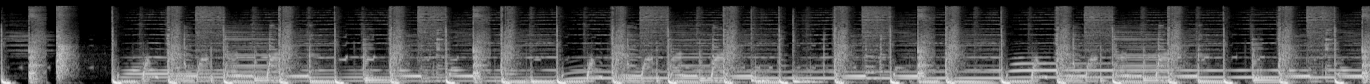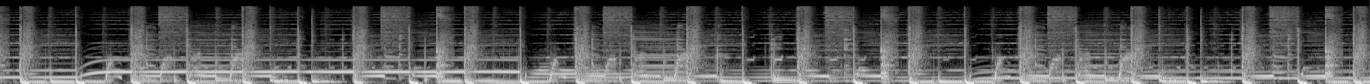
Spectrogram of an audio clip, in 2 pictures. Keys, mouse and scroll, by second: 1.2 scroll down 1, 1.3-1.7 middle drag, 1.7 drag, 2.0 middle click, 2.5 i, 4.7 click, 5.1 /, 6.4 middle click, 6.6 /, 6.9 middle drag, 7.2 Tab, 7.9 click, 8.4-10.5 alt+shift+drag, 10.5-11.3 middle drag, 11.3 x, 11.7 scroll down 2, 11.9 middle click, 12.1 scroll up 1, 12.4 Tab, 12.9 Tab, 14.1 right click, 14.5 ctrl+s, 14.8 middle drag, 15.1 Tab, 15.8-16.3 shift+middle drag, 16.3 Tab, 17.3-18.3 drag, 18.3-19.0 middle drag, 19.0-19.3 alt+shift+drag, 19.3-20.1 shift+middle drag, 20.1-21.0 alt+shift+drag, 21.0-21.9 right drag, 21.9-22.3 middle drag, 22.3-23.4 shift+drag, 23.4-24.4 right drag, 24.4-26.5 drag, 26.5-27.4 right drag.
